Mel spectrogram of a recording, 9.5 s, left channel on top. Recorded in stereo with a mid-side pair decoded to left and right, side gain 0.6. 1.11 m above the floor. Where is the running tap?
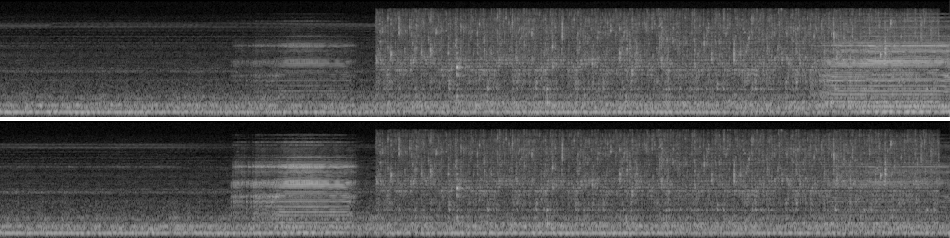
20° left, 1.8 m.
